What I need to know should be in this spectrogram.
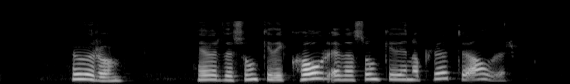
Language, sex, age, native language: Icelandic, female, 50-59, Icelandic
